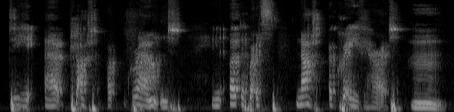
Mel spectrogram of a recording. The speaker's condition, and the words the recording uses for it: Spasmodic dysphonia. May I first say that I had spasmodic dysphonia for the past 3 years, which means it's a strangulation of the esophagus.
